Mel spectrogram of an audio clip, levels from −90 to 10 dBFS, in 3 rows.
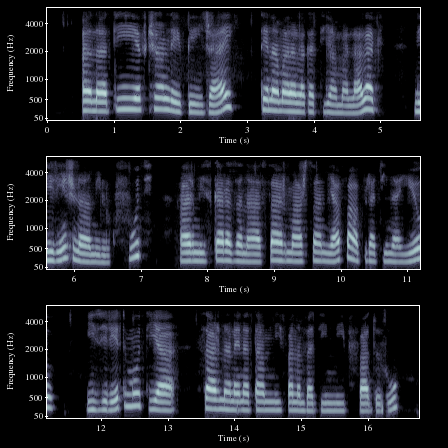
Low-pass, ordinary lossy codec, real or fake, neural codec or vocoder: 5.4 kHz; AAC, 32 kbps; real; none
